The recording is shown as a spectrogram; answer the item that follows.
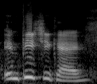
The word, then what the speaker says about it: Impicciche: Yeah, the CH makes a hard K sound in Italian.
